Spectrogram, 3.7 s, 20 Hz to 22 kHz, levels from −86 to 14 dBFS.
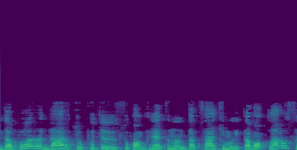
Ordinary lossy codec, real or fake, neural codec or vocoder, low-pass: AAC, 32 kbps; real; none; 7.2 kHz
